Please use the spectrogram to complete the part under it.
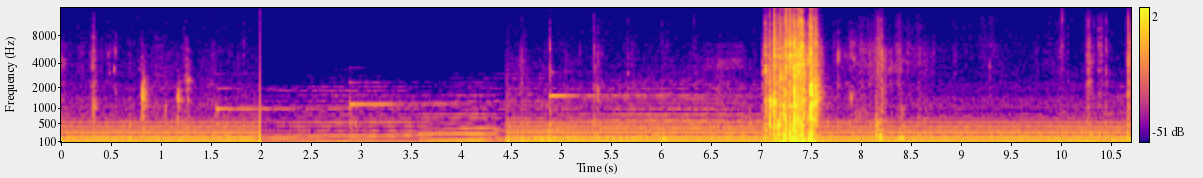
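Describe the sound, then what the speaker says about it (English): Tarot cards are shuffled in quick riffling bursts, with a quiet pause in the middle and a louder flurry near the end, close to the microphone. "I'm going to shuffle them my set amount of times"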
